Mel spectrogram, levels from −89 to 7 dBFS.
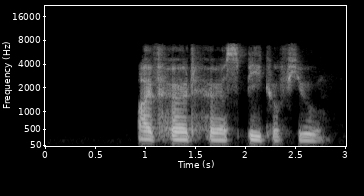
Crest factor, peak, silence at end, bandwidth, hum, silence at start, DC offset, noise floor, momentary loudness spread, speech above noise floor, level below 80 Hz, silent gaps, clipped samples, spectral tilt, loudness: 20 dB; -6 dBFS; 0.25 s; 7.6 kHz; none; 0.95 s; under 0.1%; -85 dBFS; 8 LU; 61 dB; -70 dBFS; none; under 0.1%; -3.5 dB/octave; -24 LUFS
